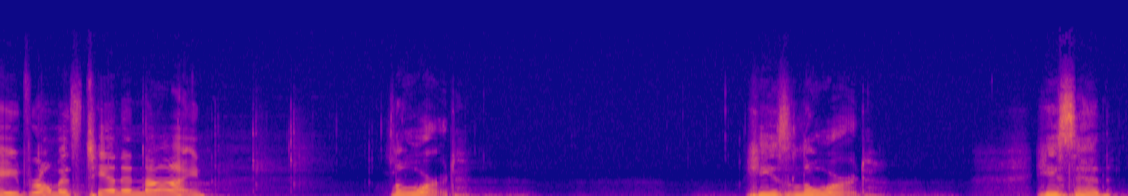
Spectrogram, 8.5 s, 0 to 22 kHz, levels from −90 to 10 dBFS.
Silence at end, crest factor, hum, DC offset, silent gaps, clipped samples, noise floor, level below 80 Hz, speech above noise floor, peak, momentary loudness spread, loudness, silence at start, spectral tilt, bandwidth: 0.15 s; 18 dB; none; under 0.1%; none; under 0.1%; -73 dBFS; -70 dBFS; 45 dB; -12 dBFS; 15 LU; -27 LUFS; 0 s; -4 dB/octave; 14.5 kHz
